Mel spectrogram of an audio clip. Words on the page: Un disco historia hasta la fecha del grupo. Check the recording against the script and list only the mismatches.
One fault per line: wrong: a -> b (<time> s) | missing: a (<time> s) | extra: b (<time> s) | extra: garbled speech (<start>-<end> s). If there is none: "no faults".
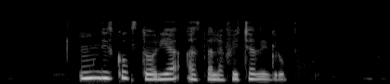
no faults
